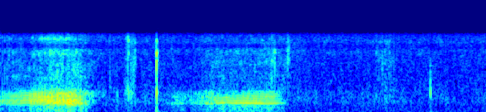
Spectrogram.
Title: Me Snoring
